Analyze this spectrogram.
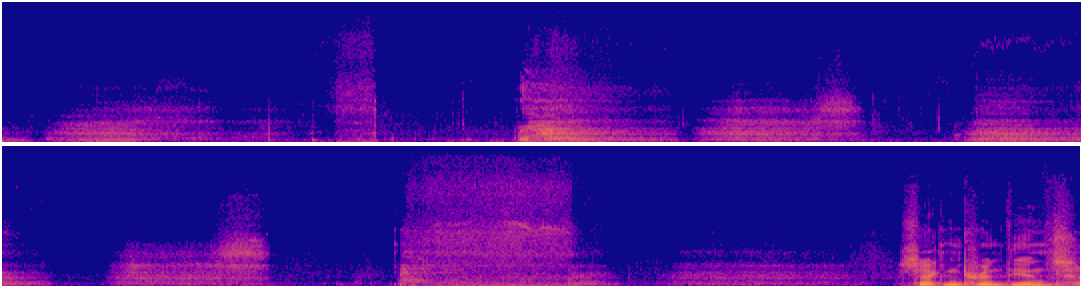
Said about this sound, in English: Sorry for breathing heavy into the mic. Maybe we won't have this recorded online. There's too much huffing and puffing.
